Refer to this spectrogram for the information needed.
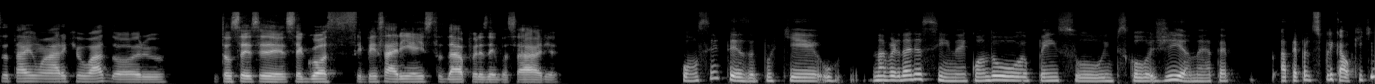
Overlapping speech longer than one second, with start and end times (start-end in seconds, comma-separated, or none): none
